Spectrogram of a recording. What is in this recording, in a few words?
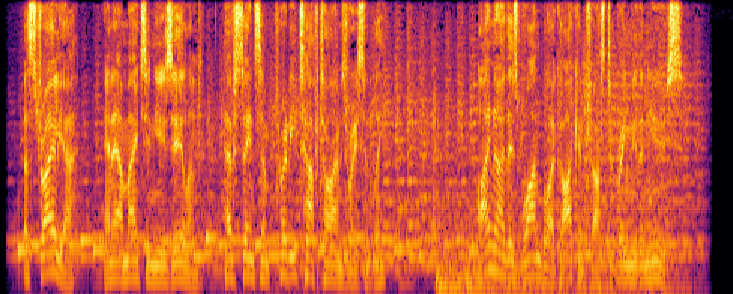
voiceover News Promo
